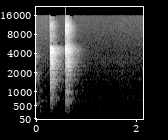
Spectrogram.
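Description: A person sniffing twice in quick succession, two short, loud sniffs within the first second.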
